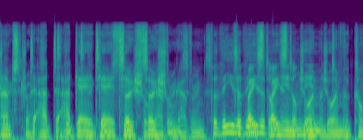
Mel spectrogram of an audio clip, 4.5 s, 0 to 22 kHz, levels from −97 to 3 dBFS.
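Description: From start to finish the speech is shadowed by a second, identical copy of itself trailing roughly a third of a second behind at about the same loudness, so every syllable is heard twice and the two streams smear into a confusing, stuttering overlap. The repeat is full-band and dry, with no decay or room character. This is a doubled audio track, most likely the same signal reaching the mix twice through a slower second path.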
